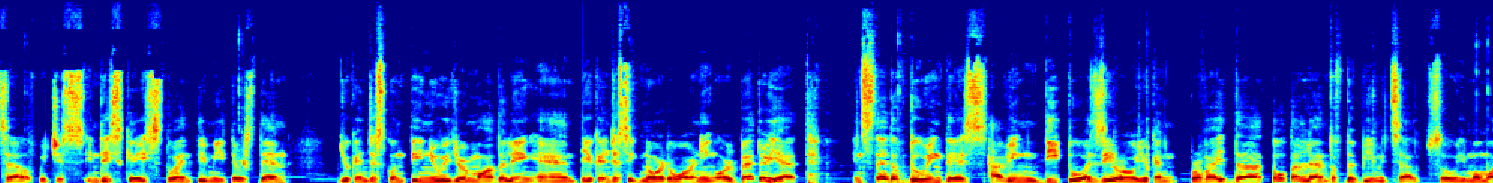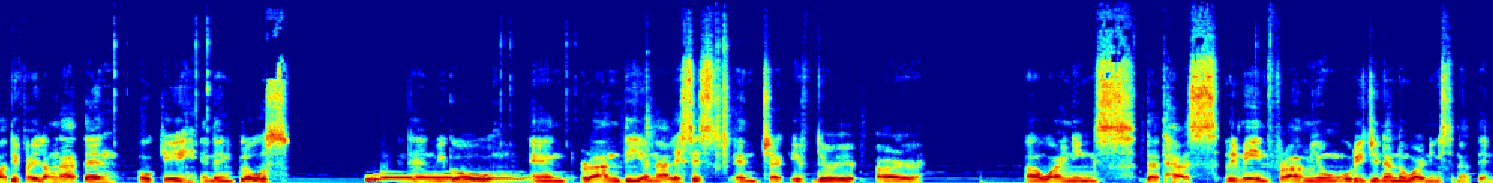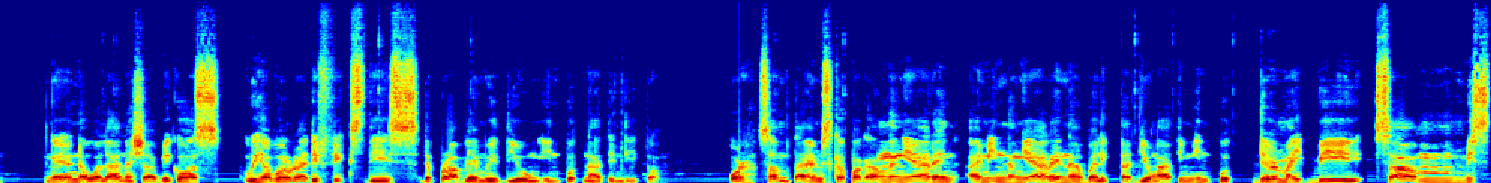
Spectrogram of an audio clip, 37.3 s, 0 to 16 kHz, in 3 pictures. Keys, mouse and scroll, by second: 1.3 shift+click, 4.9-7.5 drag, 12.3 click, 34.2 ctrl+click, 34.6 ctrl+click.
